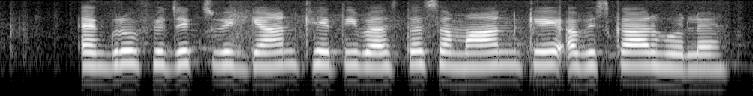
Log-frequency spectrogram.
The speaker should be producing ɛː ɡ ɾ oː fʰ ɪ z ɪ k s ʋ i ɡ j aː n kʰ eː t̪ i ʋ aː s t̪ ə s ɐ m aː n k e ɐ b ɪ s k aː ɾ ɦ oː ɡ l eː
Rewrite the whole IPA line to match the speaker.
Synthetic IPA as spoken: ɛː ɡ ɾ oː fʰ ɪ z ɪ k s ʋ ɪ ɡ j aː n kʰ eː t̪ i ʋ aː s t̪ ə s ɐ m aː n k e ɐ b ɪ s k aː ɾ ɦ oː l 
